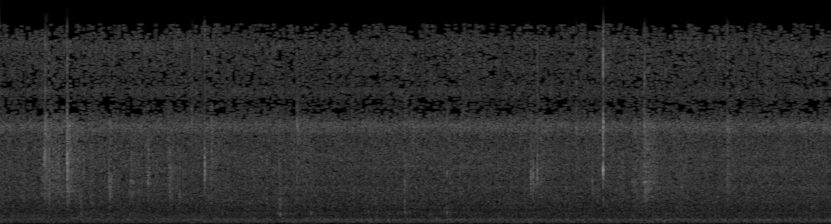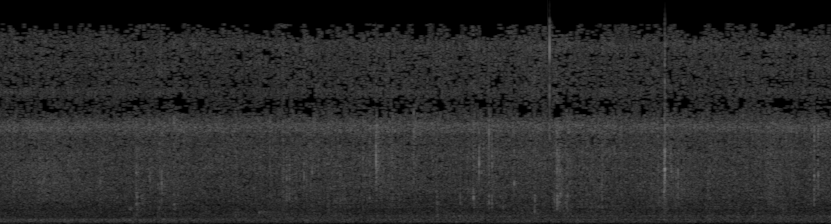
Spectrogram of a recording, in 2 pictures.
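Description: Two dogs crunch dry kibble, chewing noisily.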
